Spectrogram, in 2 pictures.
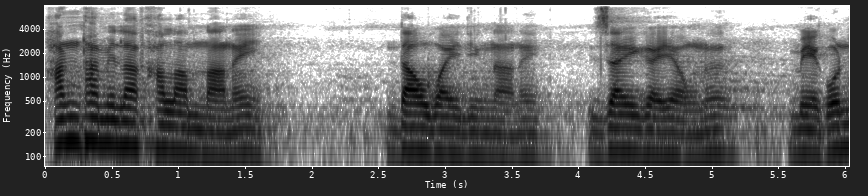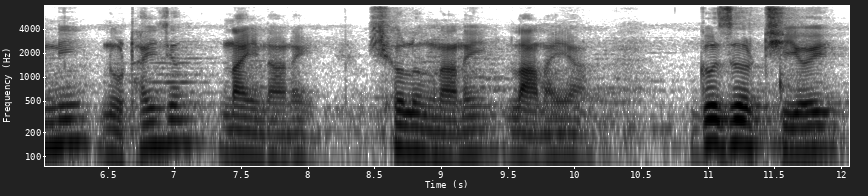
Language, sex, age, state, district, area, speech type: Bodo, male, 45-60, Assam, Kokrajhar, urban, spontaneous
